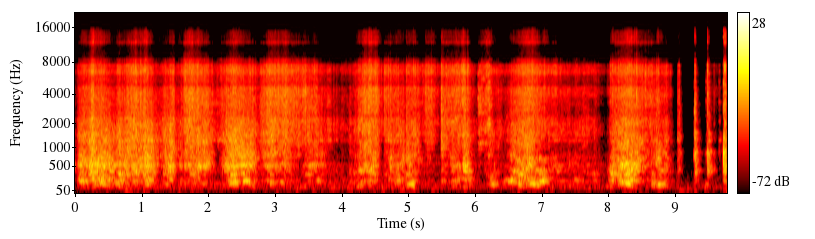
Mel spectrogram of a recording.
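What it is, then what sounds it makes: Metal mesh laptop cooling pad. Fingertips of both hands scratch and tap a large, flat black laptop cooling pad, held upright, with a single big fan under a perforated metal mesh top and a plastic frame. Bright, gritty rasping comes in uneven bursts separated by short pauses. It ends with a few sharp, isolated taps.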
